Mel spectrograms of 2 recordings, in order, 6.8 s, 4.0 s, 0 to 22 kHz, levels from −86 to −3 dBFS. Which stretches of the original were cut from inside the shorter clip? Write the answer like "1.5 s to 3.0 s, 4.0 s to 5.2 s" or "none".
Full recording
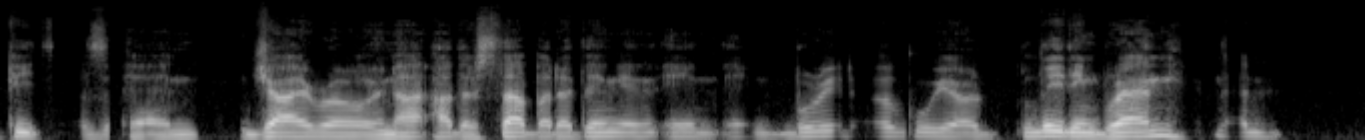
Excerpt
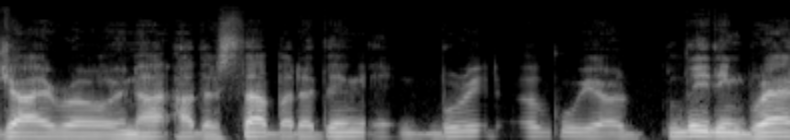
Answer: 3.1 s to 3.6 s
